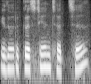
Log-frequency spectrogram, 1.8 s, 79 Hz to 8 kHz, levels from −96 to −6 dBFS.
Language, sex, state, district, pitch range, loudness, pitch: Tamil, female, Tamil Nadu, Kanyakumari, 180-200 Hz, -14 LUFS, 185 Hz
